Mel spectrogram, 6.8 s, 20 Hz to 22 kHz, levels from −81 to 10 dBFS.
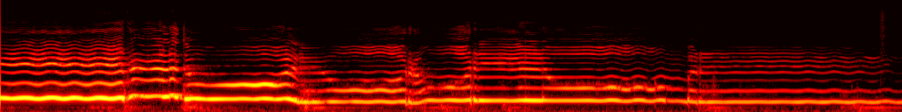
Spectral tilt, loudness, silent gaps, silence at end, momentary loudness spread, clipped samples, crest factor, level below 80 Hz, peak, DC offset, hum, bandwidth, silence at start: -4.5 dB/octave; -17 LUFS; none; 0 s; 19 LU; under 0.1%; 14 dB; -62 dBFS; -4 dBFS; under 0.1%; none; 5.2 kHz; 0 s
